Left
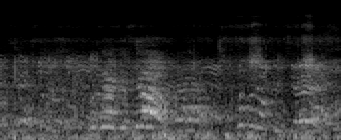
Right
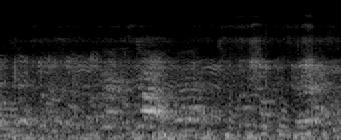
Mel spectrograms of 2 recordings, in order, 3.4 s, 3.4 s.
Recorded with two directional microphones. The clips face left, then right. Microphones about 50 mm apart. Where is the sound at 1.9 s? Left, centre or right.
Centre.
